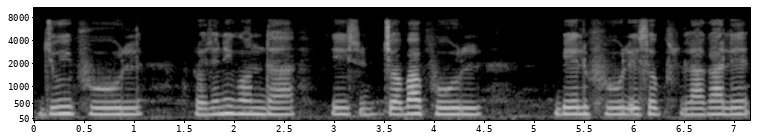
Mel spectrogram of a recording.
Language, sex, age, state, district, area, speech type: Bengali, female, 30-45, West Bengal, Jalpaiguri, rural, spontaneous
